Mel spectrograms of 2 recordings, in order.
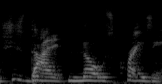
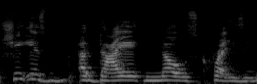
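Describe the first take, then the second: First: Slow, with diagnosed leaned on firmly; stress on diagnosed. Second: Said in the usual way. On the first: Shown as a demonstration. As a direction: press the word diagnosed to make it clear.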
